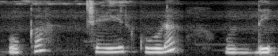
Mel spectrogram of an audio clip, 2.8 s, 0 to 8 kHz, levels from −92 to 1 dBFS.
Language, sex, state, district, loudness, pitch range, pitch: Telugu, female, Andhra Pradesh, Annamaya, -18 LUFS, 195-280 Hz, 220 Hz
